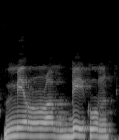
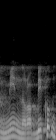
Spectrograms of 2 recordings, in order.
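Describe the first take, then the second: First: The n merges into the r without nasal sound. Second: The n is clearly pronounced before the r. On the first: This is how it must be recited here. "mir di situ idgham bila gunnah" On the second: This is the underlying form before assimilation.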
